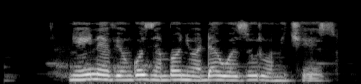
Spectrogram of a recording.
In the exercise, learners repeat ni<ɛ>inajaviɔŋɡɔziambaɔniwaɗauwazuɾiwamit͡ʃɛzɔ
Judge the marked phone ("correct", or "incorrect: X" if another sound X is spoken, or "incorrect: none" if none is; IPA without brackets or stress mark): incorrect: a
